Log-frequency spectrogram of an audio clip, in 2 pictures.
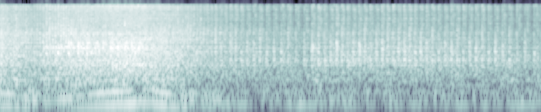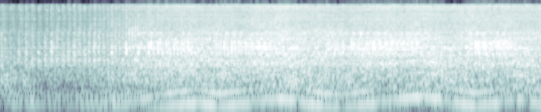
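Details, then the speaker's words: Isuzu Panther diesel at idle, injector nozzles already confirmed working: lumpy limping beat, about four pulses a second, shaking badly as one cylinder misses; compression and valve clearance to check. "Oke, jadi goyang seperti itu, ini pasti ada"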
